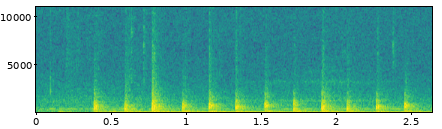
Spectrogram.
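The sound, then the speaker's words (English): A rapid, steady series of about a dozen knocks on a door, some hits louder than others, over a constant low hum with no one speaking. “Knock loud and then soft and then loud again.”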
